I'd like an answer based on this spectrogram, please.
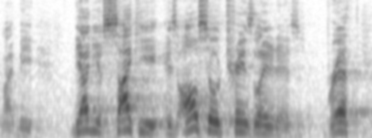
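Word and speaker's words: ψυχή: life there is different it's the word is pronounced psyche of course we all know what that means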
